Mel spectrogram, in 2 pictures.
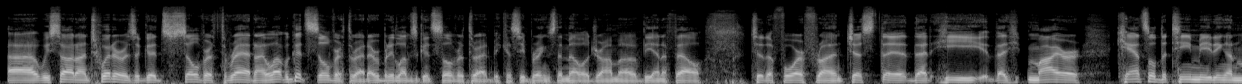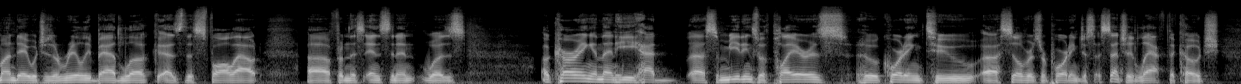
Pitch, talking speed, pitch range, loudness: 95 Hz, 200 wpm, 90-105 Hz, -21 LUFS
